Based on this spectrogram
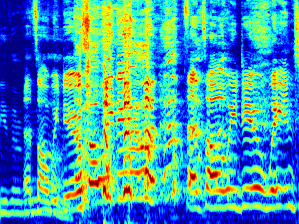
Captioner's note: laughing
